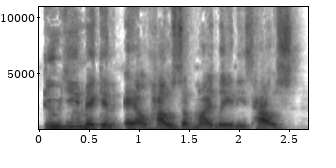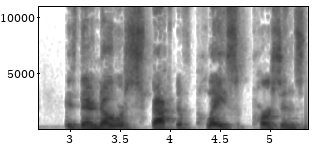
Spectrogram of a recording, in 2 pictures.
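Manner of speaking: ordinary talk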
